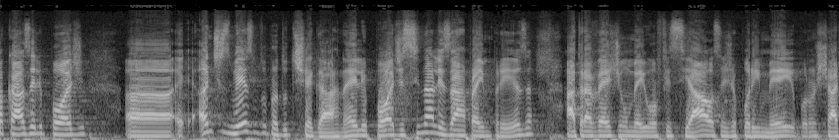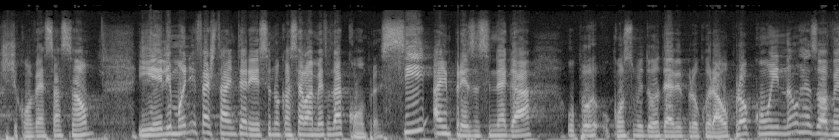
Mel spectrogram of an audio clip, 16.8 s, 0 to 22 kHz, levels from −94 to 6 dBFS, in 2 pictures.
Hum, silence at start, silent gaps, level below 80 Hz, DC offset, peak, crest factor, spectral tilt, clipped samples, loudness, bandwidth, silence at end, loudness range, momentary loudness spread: none; 0 s; none; -40 dBFS; under 0.1%; -8 dBFS; 14 dB; -4 dB/octave; under 0.1%; -22 LUFS; 19 kHz; 0 s; 2 LU; 6 LU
